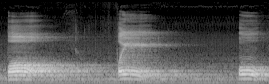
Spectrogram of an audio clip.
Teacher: Tekanan pada huruf ta ini kuat, bukan diucapkan dengan lemah, tidak ada nafas yang berhembus ketika mengucapkannya. Ti, ya, bukan nuti, ya, tapi nuti.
